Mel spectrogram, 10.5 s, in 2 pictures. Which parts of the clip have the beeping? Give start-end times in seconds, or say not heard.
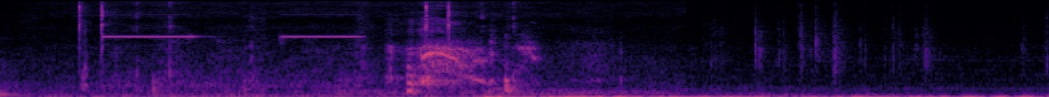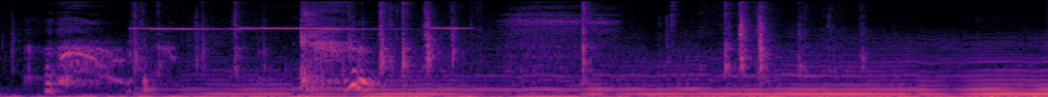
0.4-1.9, 5.9-7.7.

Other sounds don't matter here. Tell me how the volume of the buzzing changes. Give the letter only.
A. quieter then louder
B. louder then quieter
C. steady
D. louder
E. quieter
D.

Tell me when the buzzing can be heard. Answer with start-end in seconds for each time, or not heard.
2.4-10.4.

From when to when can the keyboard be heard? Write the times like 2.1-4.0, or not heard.
0.1-9.8.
